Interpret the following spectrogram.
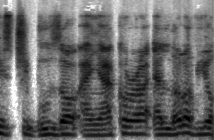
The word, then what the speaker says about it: Chibuzo: My name is Chibuzo Anyakora. A lot of you all know me as, and that's fine. The pronunciation is Chibuzo.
